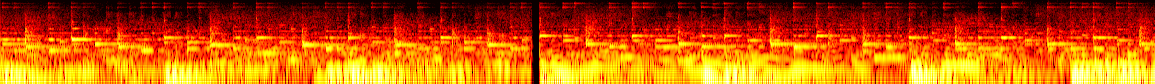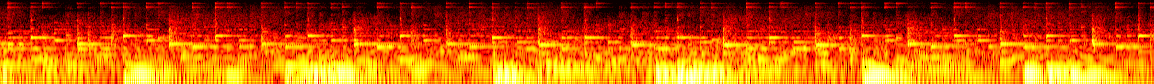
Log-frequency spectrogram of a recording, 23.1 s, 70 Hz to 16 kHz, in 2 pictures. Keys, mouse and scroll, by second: 1.6 click, 2.3 g, 2.6 Down, 2.7 Left, 3.3 Right, 3.8 Left, 4.3 Return, 4.8 ctrl+s, 6.1 Tab, 6.7 middle click, 7.5 ctrl+s, 8.1 click, 8.5 ctrl+s, 9.6 click, 14.6 click, 17.4 click, 18.1 ctrl+s, 18.4-20.3 ctrl+middle drag, 20.8 ctrl+middle click, 20.9 ctrl+middle click, 22.0 ctrl+middle click, 22.9 shift+middle click.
